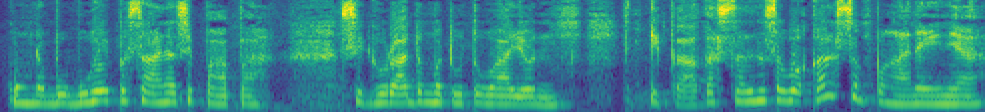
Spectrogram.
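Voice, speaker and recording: A woman playing an affectionate thirty-year-old bride-to-be in a radio drama, soft-hearted and teasing. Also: medium pitch, moderate pace, close to an everyday voice. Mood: happy, wistful.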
